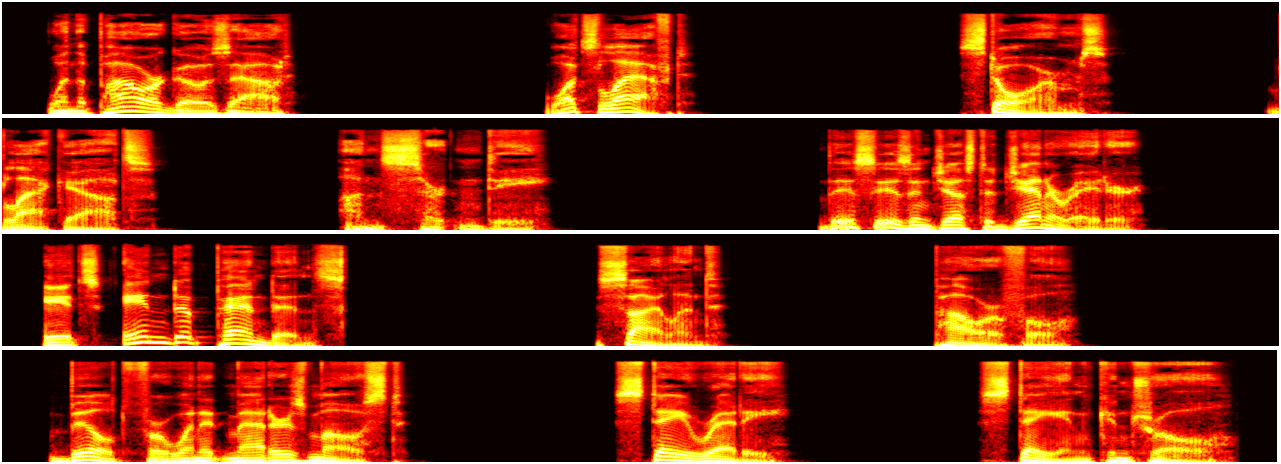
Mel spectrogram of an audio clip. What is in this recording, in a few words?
ads generator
